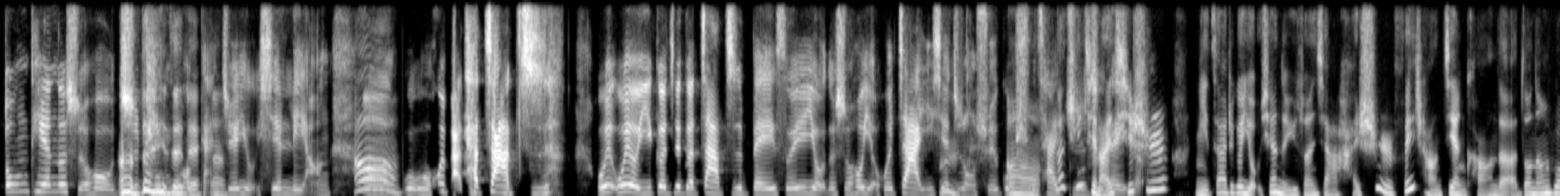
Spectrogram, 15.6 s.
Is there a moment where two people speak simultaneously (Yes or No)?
Yes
